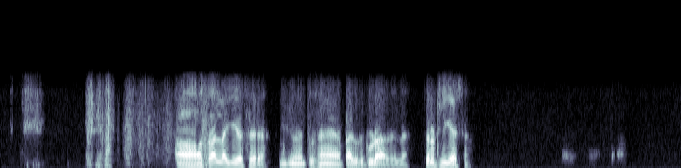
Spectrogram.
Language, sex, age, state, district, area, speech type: Dogri, male, 30-45, Jammu and Kashmir, Udhampur, rural, conversation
